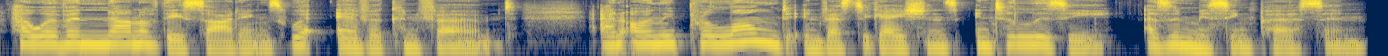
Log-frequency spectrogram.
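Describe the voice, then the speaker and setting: A woman acting as a composed true-crime podcast host, measured, probing and sceptical, in an audio drama. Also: fairly low pitch, expressive, dark tone. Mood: measured, serious.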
